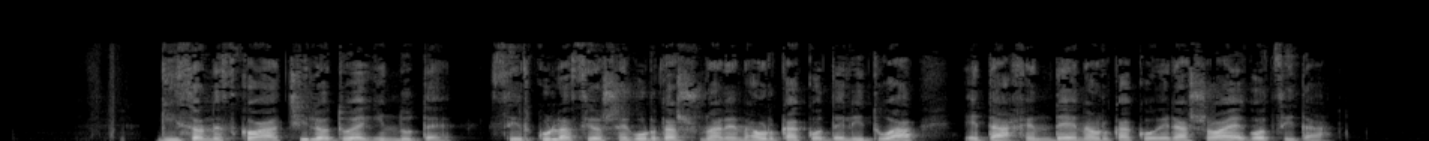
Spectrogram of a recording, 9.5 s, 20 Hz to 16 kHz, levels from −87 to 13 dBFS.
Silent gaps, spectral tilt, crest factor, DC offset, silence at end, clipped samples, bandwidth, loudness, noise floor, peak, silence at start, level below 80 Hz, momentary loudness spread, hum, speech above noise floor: none; -6.5 dB/octave; 20 dB; under 0.1%; 0.7 s; under 0.1%; 11.5 kHz; -23 LUFS; -83 dBFS; -4 dBFS; 1.05 s; -64 dBFS; 9 LU; none; 60 dB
